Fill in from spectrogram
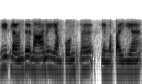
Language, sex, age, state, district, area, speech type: Tamil, female, 60+, Tamil Nadu, Tenkasi, urban, conversation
